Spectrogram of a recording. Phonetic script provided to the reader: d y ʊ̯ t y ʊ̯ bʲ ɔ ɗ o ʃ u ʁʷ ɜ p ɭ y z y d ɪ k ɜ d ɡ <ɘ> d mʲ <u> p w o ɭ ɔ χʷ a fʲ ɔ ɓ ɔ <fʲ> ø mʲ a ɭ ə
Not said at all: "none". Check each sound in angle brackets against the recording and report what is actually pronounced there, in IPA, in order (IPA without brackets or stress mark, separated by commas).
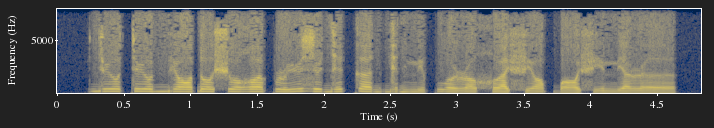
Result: e, o, fʲ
